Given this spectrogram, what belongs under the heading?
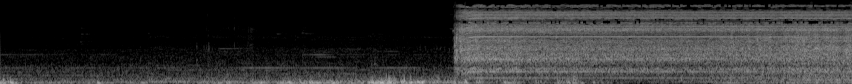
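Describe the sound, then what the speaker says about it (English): A power drill at high speed, running on a gun barrel or parts, kicks in loudly and close about halfway through after a quieter lead-in of handling noise, then holds a steady shrill whine to the end. "You can go fast on your drill speed, but you got to go real slow"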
